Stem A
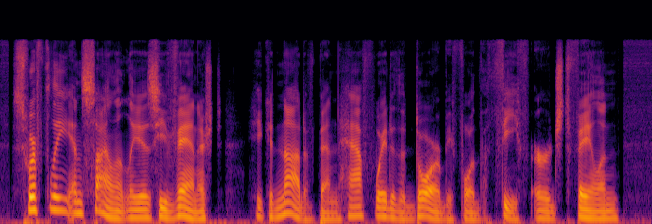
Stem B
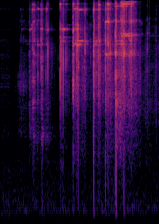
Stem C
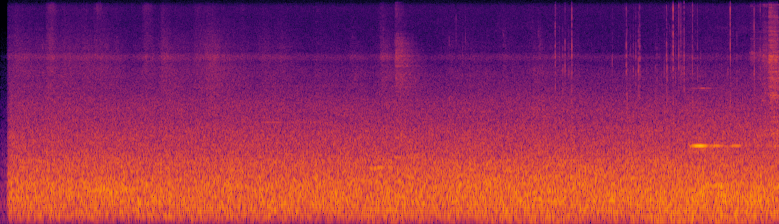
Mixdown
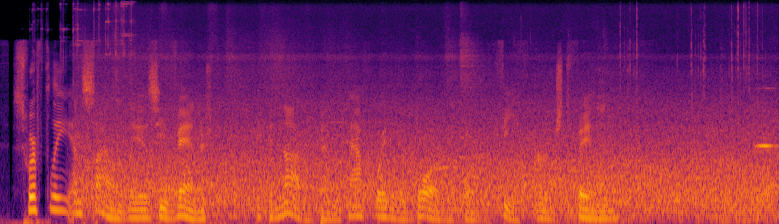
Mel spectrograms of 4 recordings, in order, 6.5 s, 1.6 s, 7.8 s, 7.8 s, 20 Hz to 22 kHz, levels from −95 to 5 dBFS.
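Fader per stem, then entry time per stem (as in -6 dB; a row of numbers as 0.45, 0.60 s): -0.5, -11.0, -3.0 dB; 0.00, 0.00, 0.65 s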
